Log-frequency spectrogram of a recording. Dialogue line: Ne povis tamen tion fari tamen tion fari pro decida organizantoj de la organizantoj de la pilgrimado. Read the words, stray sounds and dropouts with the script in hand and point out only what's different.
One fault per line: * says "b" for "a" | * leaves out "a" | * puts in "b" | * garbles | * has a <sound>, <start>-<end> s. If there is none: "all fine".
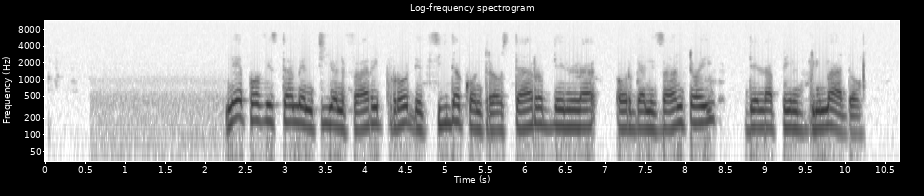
* leaves out "tamen tion fari"
* says "kontraŭstaro" for "organizantoj"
